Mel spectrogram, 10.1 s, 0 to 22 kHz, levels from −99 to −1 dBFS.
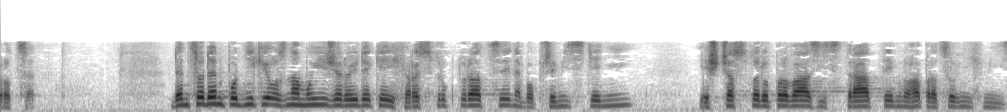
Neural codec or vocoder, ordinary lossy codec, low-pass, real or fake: none; none; 5.4 kHz; real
